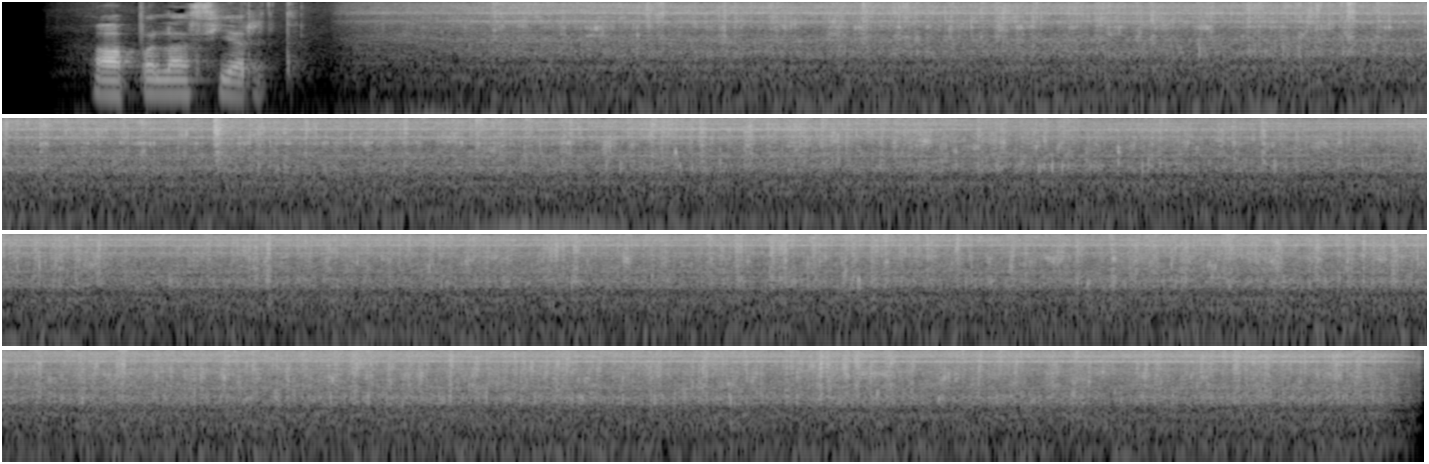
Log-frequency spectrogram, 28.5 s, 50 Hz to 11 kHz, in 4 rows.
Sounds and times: boiling water on stove 0:01.7 - 0:28.4

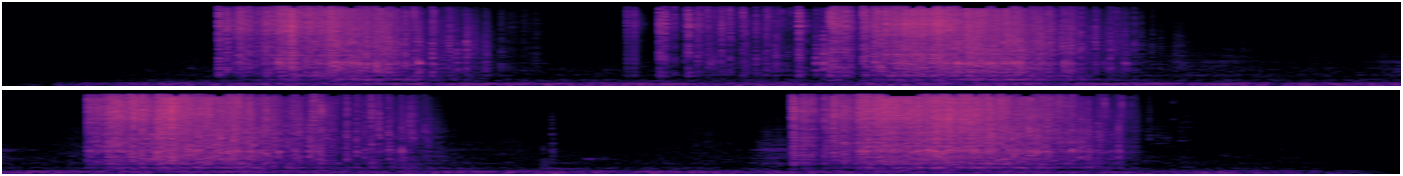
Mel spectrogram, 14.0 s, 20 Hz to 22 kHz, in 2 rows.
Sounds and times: rice grains poured on a standard bowl 0:01.1 - 0:05.9
rice grains poured on a standard bowl 0:07.4 - 0:09.3
rice grains poured on a standard bowl 0:10.8 - 0:12.9

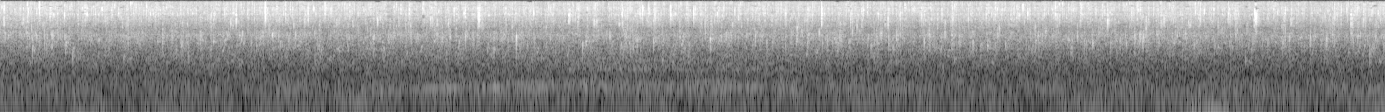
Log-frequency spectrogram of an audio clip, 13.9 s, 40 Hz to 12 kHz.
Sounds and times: Rain 0:00.0 - 0:13.8

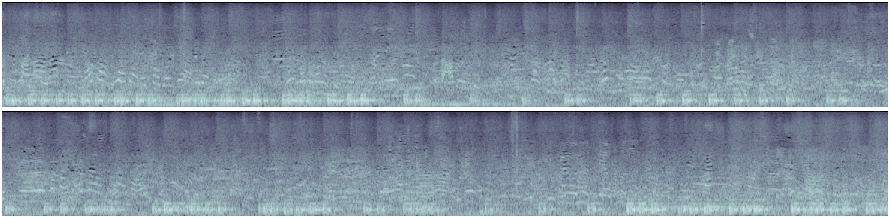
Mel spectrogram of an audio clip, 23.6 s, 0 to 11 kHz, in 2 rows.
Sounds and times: drummers following the dragon dancing 0:00.0 - 0:23.6
many people passing by while talking and chatting 0:00.0 - 0:23.6

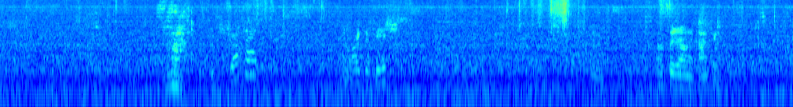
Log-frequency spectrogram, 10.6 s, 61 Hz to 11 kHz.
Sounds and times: tiger 0:02.1 - 0:02.7

